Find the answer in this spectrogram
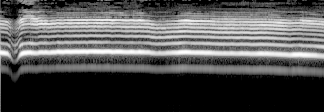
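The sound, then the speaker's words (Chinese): A human voice imitates a rooster's crow for the rooster Pidike, crowing at sunrise from atop a haystack: a single loud, sustained high-pitched call that dips briefly at the start and then holds steady for about three seconds. “随着皮迪克的打鸣声，一轮红日从天边冉冉升起。”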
